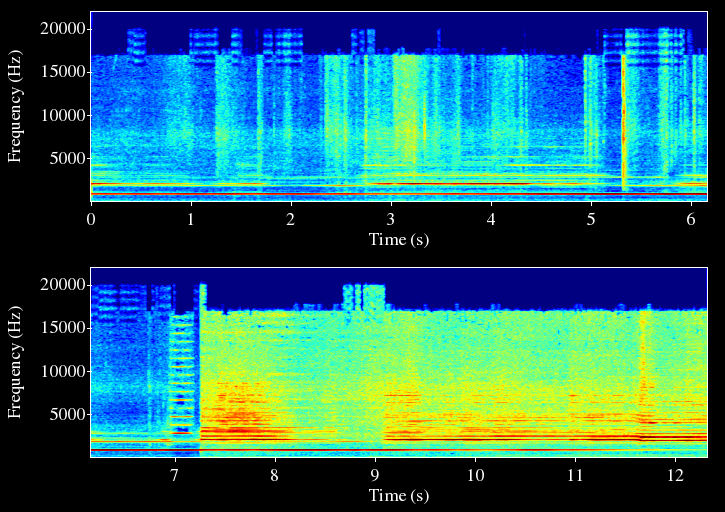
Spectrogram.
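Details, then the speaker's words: Trane rooftop gas unit: loud, steady high-pitched howl with overtones from the combustion blower, caused by incorrect gas pressure; adjusting the gas pressure quieted it. "Well, that's interesting. Very loud howling noise coming from this combustion blower."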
